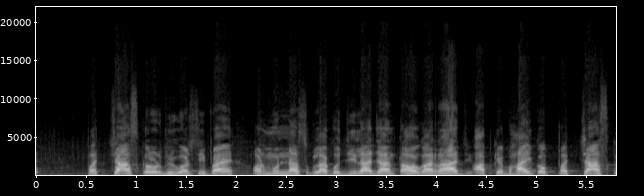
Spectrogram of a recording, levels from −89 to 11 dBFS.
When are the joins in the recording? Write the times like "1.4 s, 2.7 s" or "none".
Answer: 4.3 s

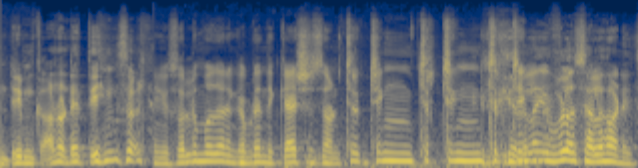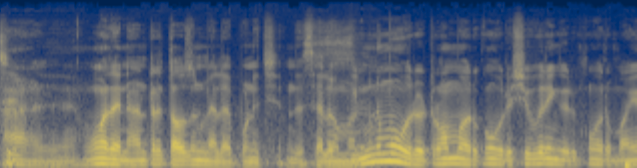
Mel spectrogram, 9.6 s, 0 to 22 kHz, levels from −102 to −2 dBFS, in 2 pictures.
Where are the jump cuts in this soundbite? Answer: 1.2 s, 3.8 s, 4.8 s, 7.4 s

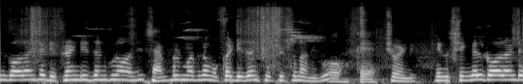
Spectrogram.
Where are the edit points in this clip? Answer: none

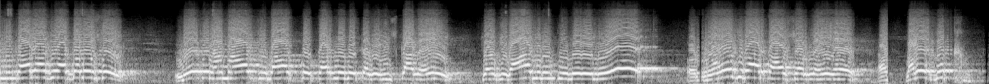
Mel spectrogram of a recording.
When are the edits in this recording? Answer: 8.9 s

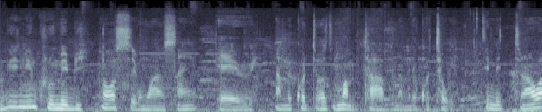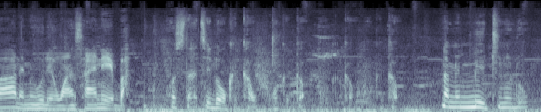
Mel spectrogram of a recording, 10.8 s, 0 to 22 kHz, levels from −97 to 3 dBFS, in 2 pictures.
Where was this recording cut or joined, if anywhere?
0.9 s, 2.6 s, 4.8 s, 6.9 s

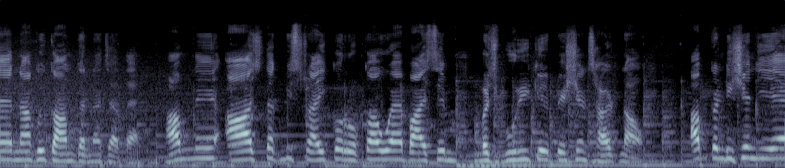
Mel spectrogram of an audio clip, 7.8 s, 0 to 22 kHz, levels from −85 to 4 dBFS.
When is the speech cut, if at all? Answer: none

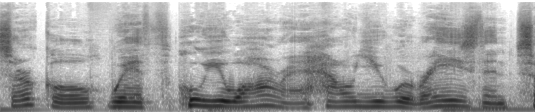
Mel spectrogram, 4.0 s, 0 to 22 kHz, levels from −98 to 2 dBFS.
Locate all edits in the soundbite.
none

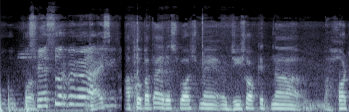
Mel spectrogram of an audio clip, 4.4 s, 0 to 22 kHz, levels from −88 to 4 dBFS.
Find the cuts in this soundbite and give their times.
1.5 s

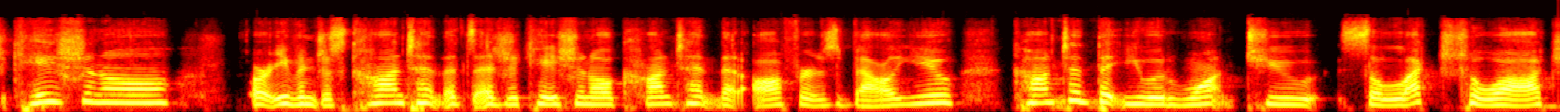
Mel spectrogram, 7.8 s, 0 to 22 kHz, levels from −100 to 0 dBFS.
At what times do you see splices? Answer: none

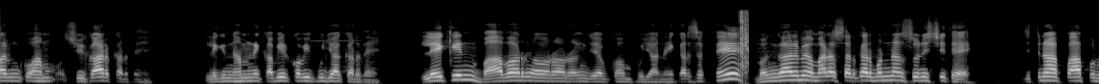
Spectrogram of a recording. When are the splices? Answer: 7.5 s

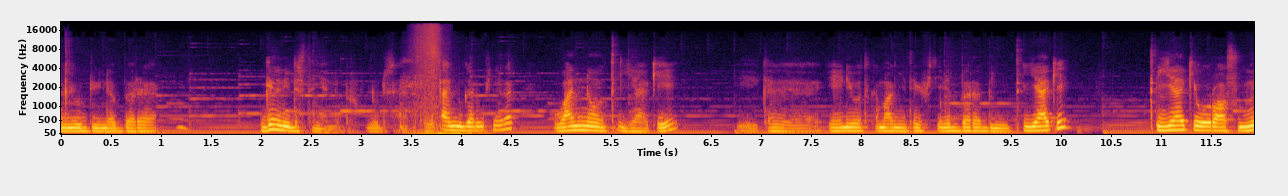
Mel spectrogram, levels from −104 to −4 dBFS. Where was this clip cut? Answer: 3.6 s

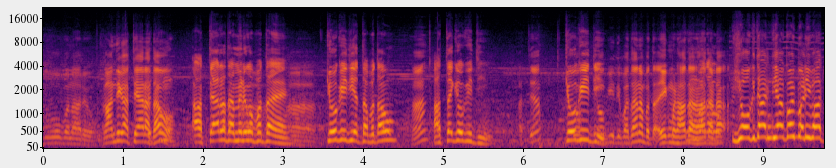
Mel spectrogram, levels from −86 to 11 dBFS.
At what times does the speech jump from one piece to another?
8.5 s

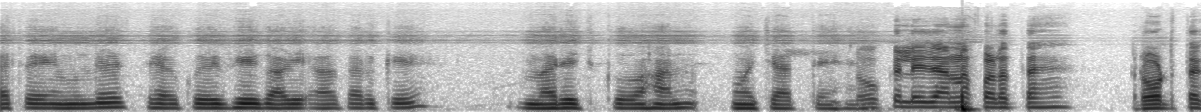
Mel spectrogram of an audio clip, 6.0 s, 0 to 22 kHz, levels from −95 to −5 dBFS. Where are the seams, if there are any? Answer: 4.4 s

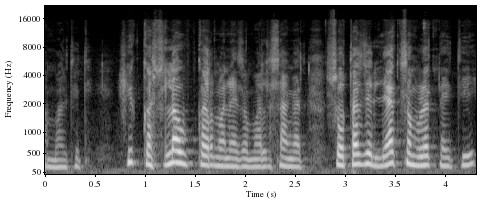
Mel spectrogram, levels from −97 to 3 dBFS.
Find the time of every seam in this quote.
none

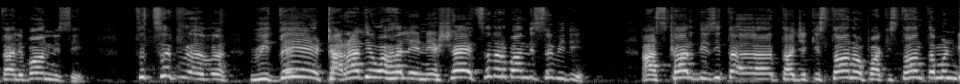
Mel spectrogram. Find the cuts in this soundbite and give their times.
6.3 s

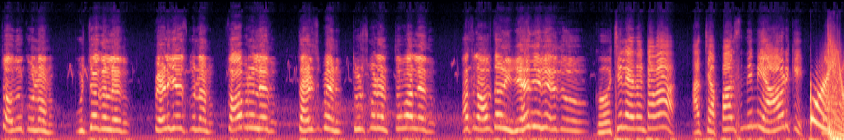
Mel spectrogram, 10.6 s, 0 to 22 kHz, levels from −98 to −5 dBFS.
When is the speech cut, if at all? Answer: none

